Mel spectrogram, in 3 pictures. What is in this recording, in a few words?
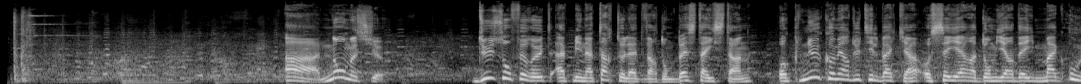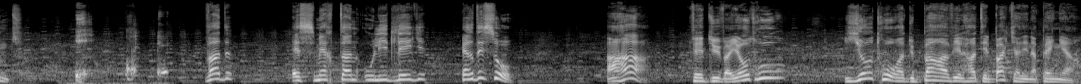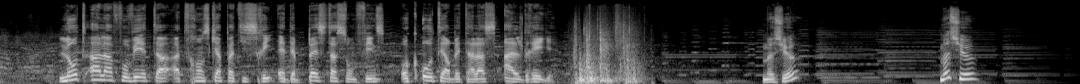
swedish animation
